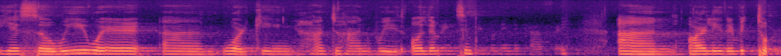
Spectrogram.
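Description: With a Colombian accent, a woman talks at a fairly slow pace and a medium pitch in a flat monotone, her loudness swinging widely over noticeable background noise. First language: Spanish. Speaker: church member, volunteer. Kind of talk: interview testimony.

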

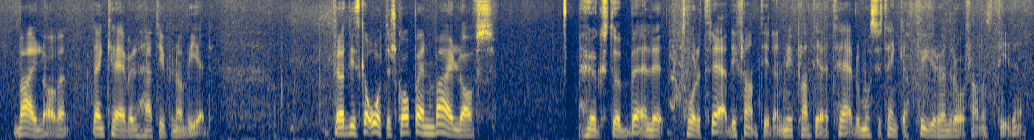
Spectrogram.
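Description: A man at a fairly quick pace, with long, frequent pauses and noticeable background noise. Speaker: forest biologist. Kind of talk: casual interview. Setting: outdoors.

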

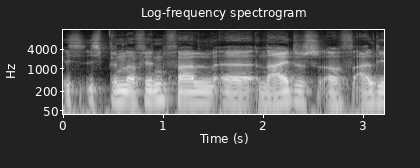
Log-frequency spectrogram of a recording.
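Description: A man's very deep, low voice, fairly slow and flat in a monotone, on a very clean recording with a silent background. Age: 40s. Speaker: podcast co-host. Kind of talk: casual chat.

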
